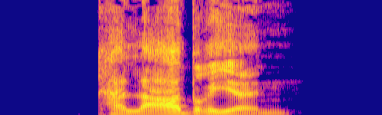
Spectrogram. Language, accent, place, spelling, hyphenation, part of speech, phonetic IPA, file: German, Germany, Berlin, Kalabrien, Ka‧la‧b‧ri‧en, proper noun, [kaˈlaːbʁiən], De-Kalabrien.ogg
- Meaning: Calabria (a peninsula and administrative region of southern Italy)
